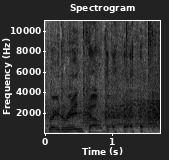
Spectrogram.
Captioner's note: applause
